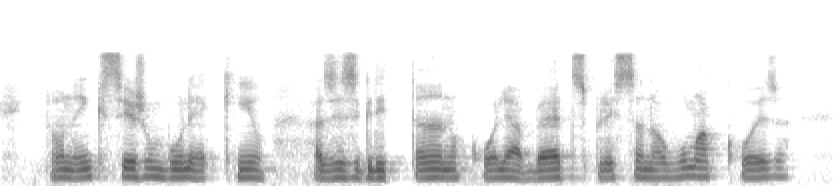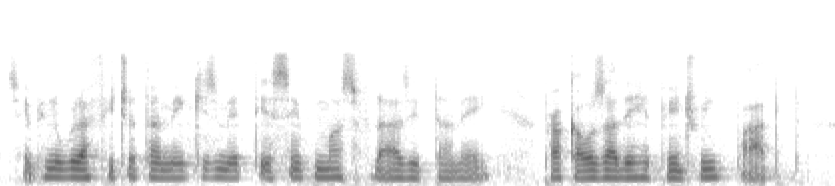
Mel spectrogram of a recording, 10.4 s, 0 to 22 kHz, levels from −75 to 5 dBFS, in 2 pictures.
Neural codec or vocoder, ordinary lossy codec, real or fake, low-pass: codec, 16 kHz, 1 kbps, X-Codec, WavLM features, trained on Multilingual LibriSpeech; none; fake; none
